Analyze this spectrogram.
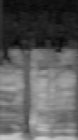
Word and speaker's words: Ok: upp á okið til að gefa út dánarvottorð fyrir jökullin.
